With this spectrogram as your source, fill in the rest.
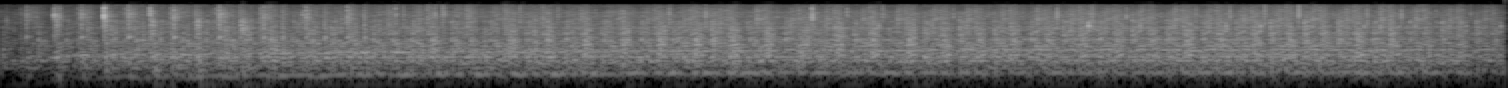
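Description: A sewing machine runs steadily, stitching a quilted gift made from fabric scraps along a baste line, its needle chattering in an even, continuous drone throughout at close range.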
